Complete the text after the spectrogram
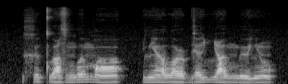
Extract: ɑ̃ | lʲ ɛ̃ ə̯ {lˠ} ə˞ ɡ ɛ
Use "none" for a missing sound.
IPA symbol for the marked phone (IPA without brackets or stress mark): lˠ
